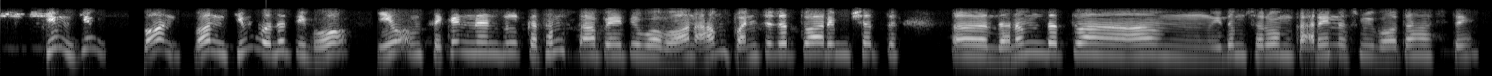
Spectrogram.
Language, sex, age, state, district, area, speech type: Sanskrit, male, 18-30, Karnataka, Bangalore Rural, rural, conversation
